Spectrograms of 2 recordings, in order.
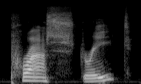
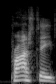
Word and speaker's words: prostate: It's often pronounced prostrate, which drives me nuts, the word.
